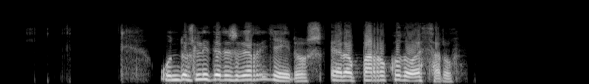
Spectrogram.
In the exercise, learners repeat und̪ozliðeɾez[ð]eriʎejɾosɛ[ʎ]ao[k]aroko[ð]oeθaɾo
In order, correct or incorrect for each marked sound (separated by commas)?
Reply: incorrect, incorrect, incorrect, correct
